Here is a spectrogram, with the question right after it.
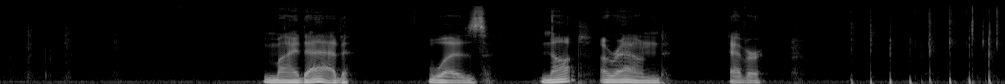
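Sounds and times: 
speech: 2.6s - 3.6s, 4.3s - 7.7s
finger snapping: 8.5s - 10.0s.

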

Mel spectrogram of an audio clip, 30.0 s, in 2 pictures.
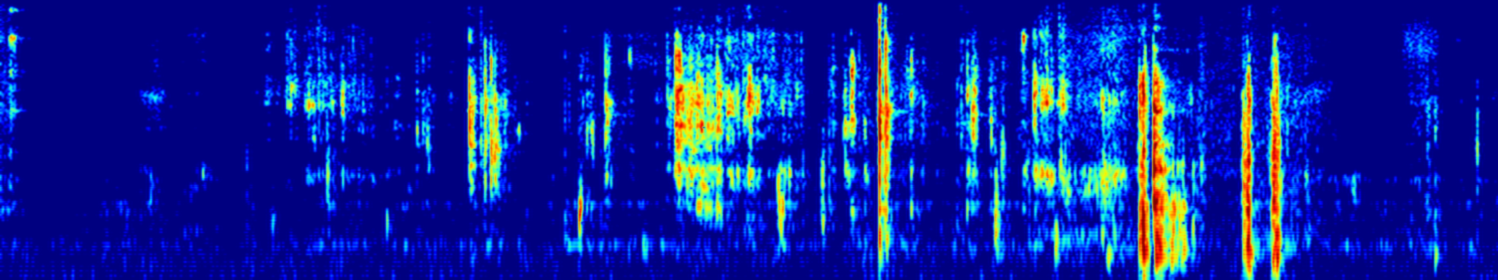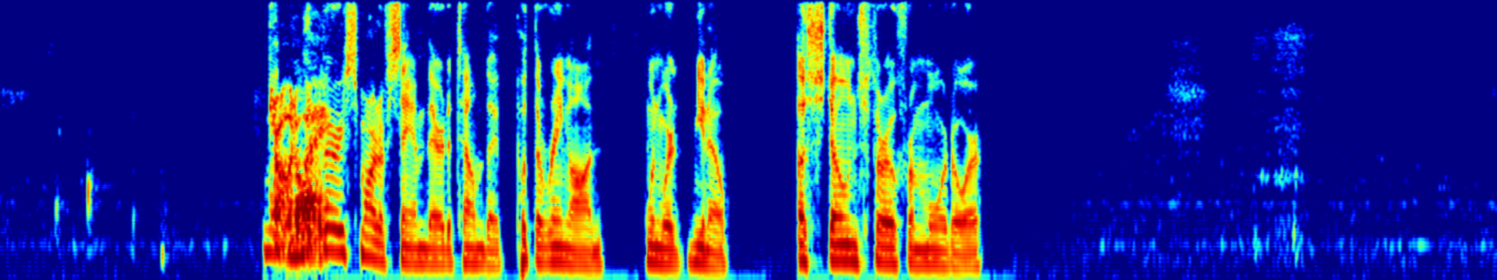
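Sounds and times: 
chewing a candy bar: 2.7s - 11.6s
speech: 17.6s - 22.3s, 22.9s - 24.9s.

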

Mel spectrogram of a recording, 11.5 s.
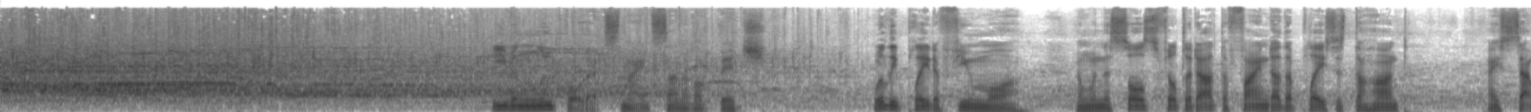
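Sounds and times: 
crowd applauding: 0.0s - 6.5s
speech: 3.7s - 5.8s, 6.6s - 11.4s.

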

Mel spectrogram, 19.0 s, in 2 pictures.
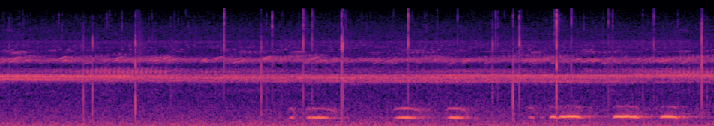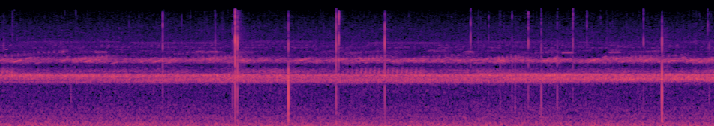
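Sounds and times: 
fire crackling: 0.0s - 19.0s
insect drone: 0.0s - 19.0s
owl hooting: 3.8s - 4.6s, 5.2s - 6.4s, 7.0s - 9.3s.

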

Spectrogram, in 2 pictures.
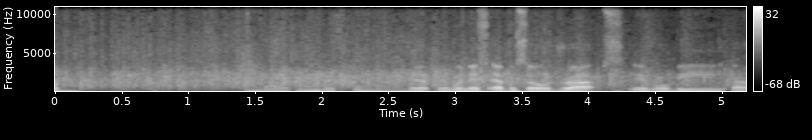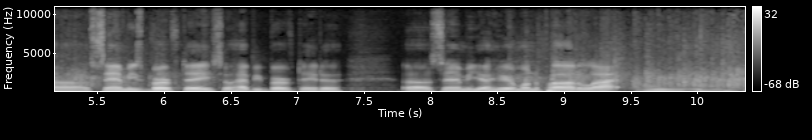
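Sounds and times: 
applause: 0.0s - 6.2s, 8.6s - 10.3s
speech: 1.5s - 9.8s.

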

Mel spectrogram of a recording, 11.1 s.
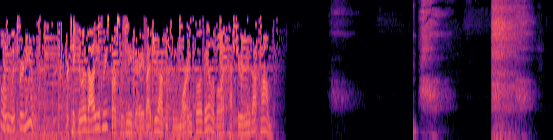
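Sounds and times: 
speech: 0.1s - 5.6s
person sniffing a candle: 8.3s - 10.9s.

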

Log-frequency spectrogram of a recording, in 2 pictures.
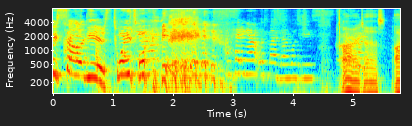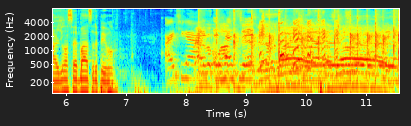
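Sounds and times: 
speech: 0.0s - 7.0s, 7.6s - 11.5s
laughter: 1.4s - 3.1s, 8.6s - 11.5s
applause sound effect: 8.2s - 11.5s.

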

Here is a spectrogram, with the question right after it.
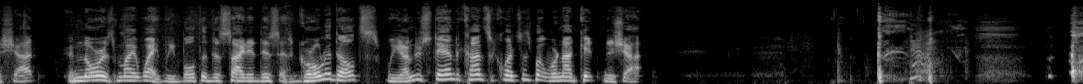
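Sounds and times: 
speech: 0.0s - 6.5s
smoker coughing in rough hacking bursts: 8.8s - 9.8s, 10.5s - 10.8s
throat clearing: 8.8s - 9.8s, 10.5s - 10.8s.

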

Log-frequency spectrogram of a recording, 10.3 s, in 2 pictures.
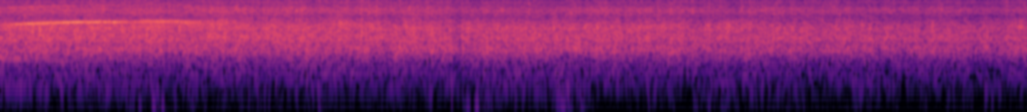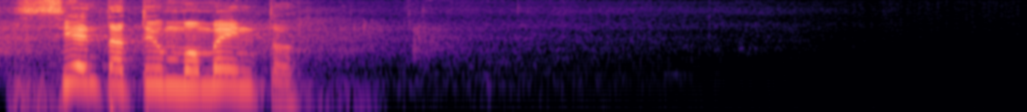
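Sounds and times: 
loud audience applause: 0.0s - 7.4s
speech: 5.2s - 6.7s.

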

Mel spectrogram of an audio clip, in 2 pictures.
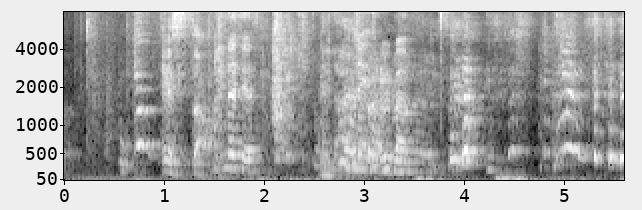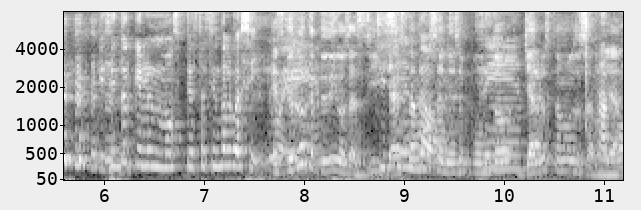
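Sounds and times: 
speech: 0.6s - 4.7s, 5.6s - 11.1s
sneeze: 2.1s - 2.5s
laughter: 2.1s - 6.5s.

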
